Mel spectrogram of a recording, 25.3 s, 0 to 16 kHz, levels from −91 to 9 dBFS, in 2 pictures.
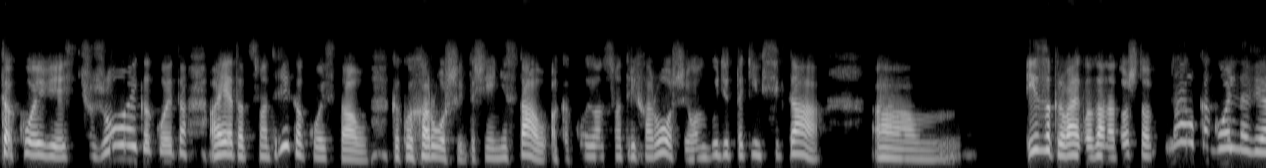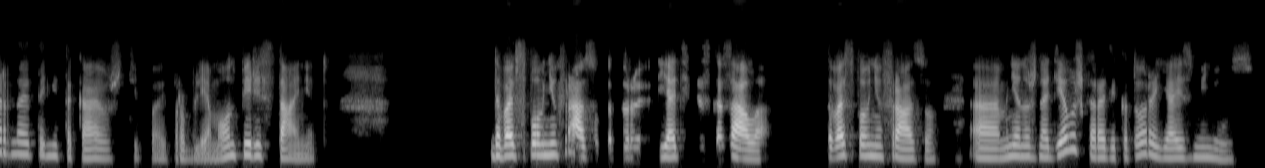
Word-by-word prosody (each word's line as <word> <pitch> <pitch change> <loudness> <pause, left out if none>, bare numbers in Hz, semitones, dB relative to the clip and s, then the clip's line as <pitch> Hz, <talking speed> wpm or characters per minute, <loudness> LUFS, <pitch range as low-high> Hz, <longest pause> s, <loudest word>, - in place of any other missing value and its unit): такой 220 -3 +3
весь 185 -1 -3
чужой 380 - -2
какой-то, 135 - -3 0.2
а 205 - +4
этот, 215 -5 +3
смотри, 195 - -2
какой 185 - -4
стал, 150 -5 +1 0.2
какой 180 +1 -2
хороший. 180 -7 +2
Точнее 165 +3 -9
не 170 +2 -8
стал, 205 - +5
а - - -5
какой 195 +4 -10
он 190 0 -6
смотри, 190 0 -9
хороший. 180 -1 -2
Он 170 +3 -6
будет 220 +1 -8
таким 205 +2 -8
всегда". 220 +3 +2 0.5
Ам, 155 0 -2 0.7
и, 295 - +2
закрывая 215 -9 +5
глаза 180 +3 +4
на 180 -1 +1
то, 210 +4 -3
что, 220 -3 -2
да, 375 +3 -11
алкоголь, 350 -6 -3
наверно, 260 -6 -3
это 220 -1 -7
не 200 0 -9
такая 160 -4 -4
уж 155 - -15
типа - - -18
и - - -24
проблема. - - -9
Он 190 +4 -1
перестанет. 195 - -2 1.7
Давай 205 +1 +8
вспомним 215 +1 0
фразу, 185 -5 +5
которую 180 0 -5 0.2
я 180 -1 +4
тебе 180 0 -16
сказала. 160 -6 +6 0.6
Давай 195 +3 +5
вспомним 200 -1 -3
фразу: 160 -3 +1 0.4
"Э, 165 -1 +2
мне 195 +4 -3
нужна 185 -1 -4
девушка, 235 - -1
ради 175 -1 -2
которой 200 +5 -5
я 170 0 -2
изменюсь". 165 -4 -13
190 Hz, 140 wpm, -26 LUFS, 170-215 Hz, 1.7 s, Давай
